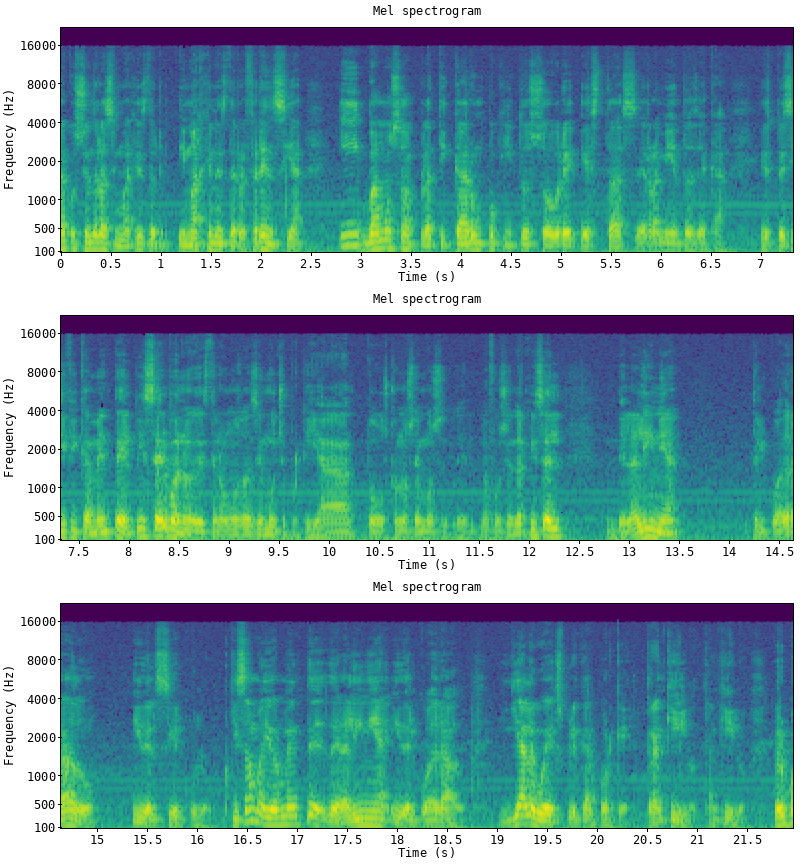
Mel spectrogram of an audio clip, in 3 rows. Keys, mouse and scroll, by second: 4.8 click, 5.3 click, 7.6 click, 12.3 click, 13.6 click, 14.7 click, 16.8 click, 17.5 click, 18.5 click.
